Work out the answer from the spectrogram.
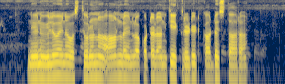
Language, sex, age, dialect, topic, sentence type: Telugu, male, 51-55, Southern, banking, question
